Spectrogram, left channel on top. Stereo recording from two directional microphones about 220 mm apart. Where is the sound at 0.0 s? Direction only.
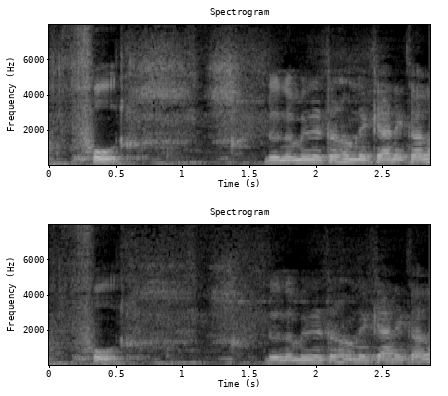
50° left (ahead or behind).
